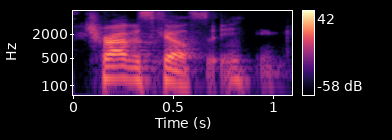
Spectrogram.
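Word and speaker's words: Travis Kelce: Yes, Travis Kelsey.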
